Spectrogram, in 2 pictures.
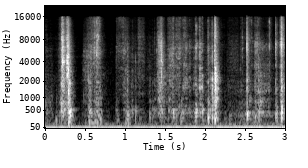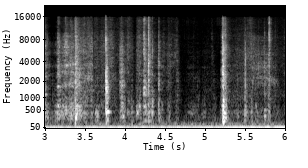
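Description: Cardboard box being handled and its flaps folded shut, with irregular taps, scrapes and rustles of cardboard and the cups inside.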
